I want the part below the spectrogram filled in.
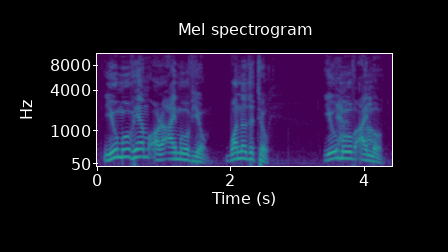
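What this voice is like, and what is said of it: Put-on Russian-sounding accent. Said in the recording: “you're doing a Russian accent”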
